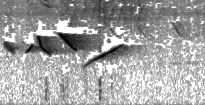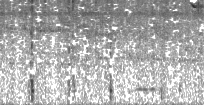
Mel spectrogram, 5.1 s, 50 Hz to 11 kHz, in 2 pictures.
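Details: A green-winged saltator, recorded on 13 September, gives a quick phrase of four rich, slurred whistles, some rising and some falling, in about a second, then falls quiet over faint background noise.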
